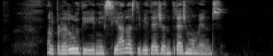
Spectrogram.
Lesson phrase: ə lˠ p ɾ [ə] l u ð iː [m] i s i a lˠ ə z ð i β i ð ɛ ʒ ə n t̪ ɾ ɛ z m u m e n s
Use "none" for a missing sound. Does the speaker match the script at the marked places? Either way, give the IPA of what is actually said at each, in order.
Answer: ə, n

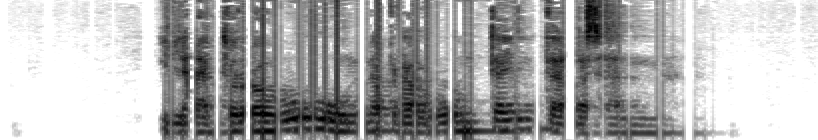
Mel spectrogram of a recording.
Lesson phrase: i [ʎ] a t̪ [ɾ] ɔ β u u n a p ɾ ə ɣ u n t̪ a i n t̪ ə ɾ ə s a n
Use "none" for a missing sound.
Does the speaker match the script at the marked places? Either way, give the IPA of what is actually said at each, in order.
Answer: l, ɾ

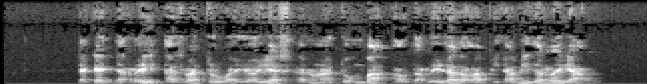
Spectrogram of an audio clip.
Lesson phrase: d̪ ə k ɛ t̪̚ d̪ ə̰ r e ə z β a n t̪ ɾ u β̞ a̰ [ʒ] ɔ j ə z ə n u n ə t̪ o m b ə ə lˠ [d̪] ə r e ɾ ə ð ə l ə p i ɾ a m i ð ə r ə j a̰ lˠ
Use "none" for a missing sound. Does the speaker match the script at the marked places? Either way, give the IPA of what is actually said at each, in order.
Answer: ʒ, d̪

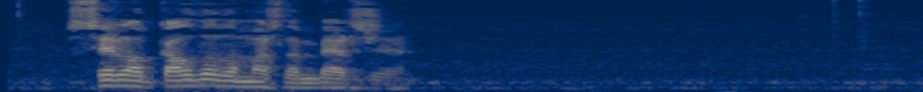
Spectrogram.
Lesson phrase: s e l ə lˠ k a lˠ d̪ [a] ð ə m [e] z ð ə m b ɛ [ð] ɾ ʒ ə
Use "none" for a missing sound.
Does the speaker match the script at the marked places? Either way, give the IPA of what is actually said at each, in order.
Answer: ə, a, none

